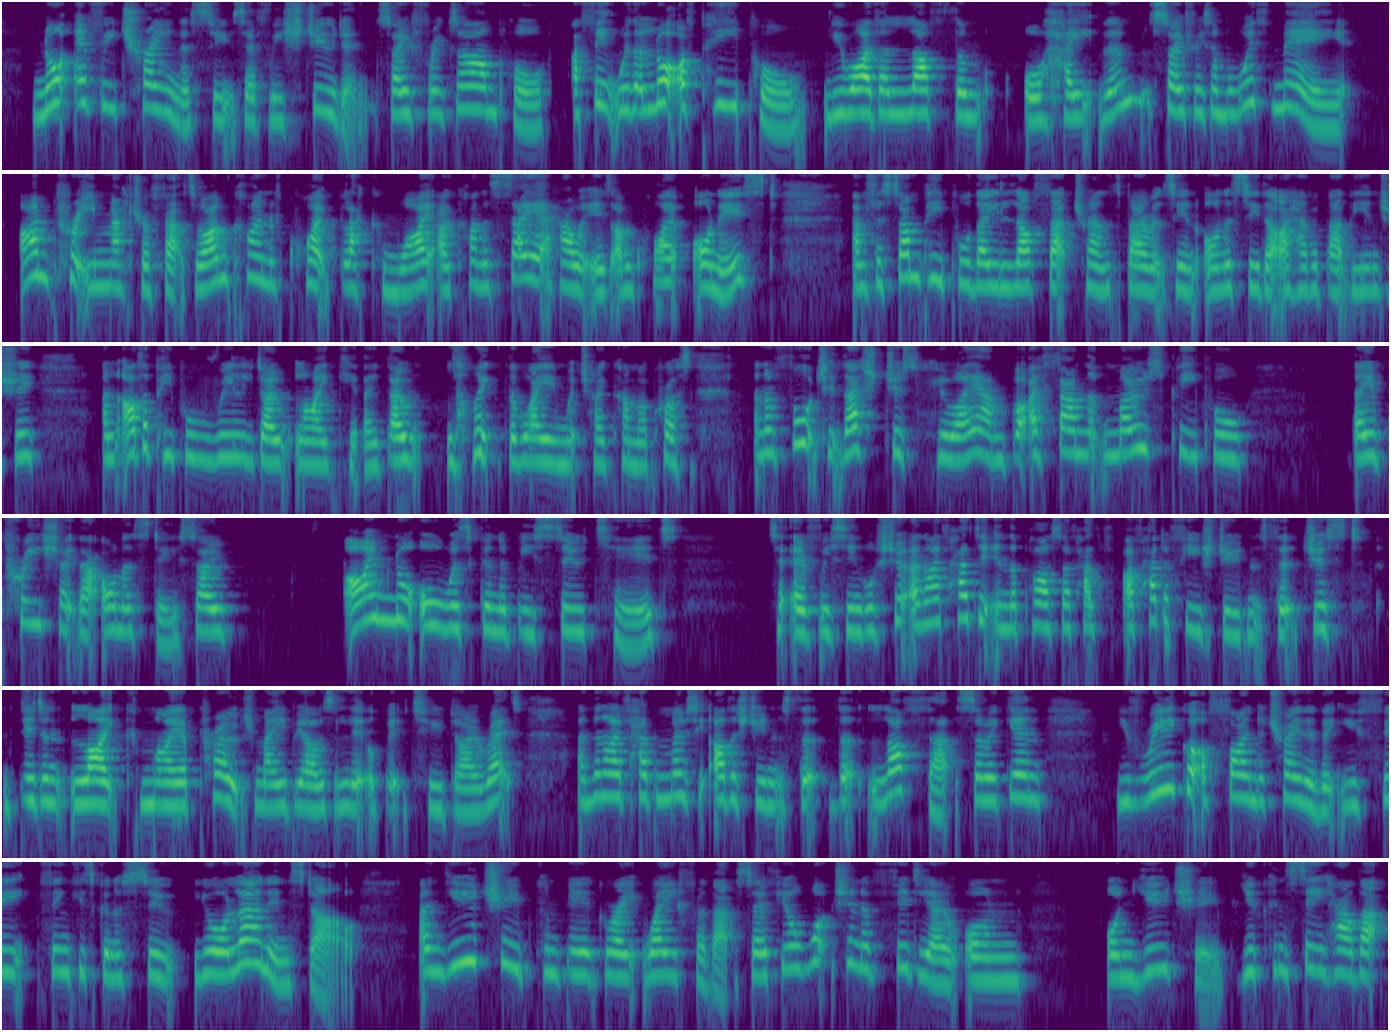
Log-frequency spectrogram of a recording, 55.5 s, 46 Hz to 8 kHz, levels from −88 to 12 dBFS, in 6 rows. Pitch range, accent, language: 235-300 Hz, British, English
